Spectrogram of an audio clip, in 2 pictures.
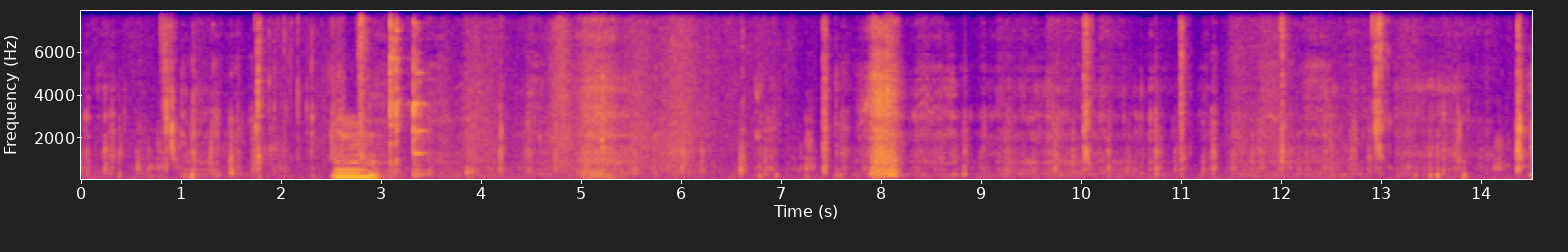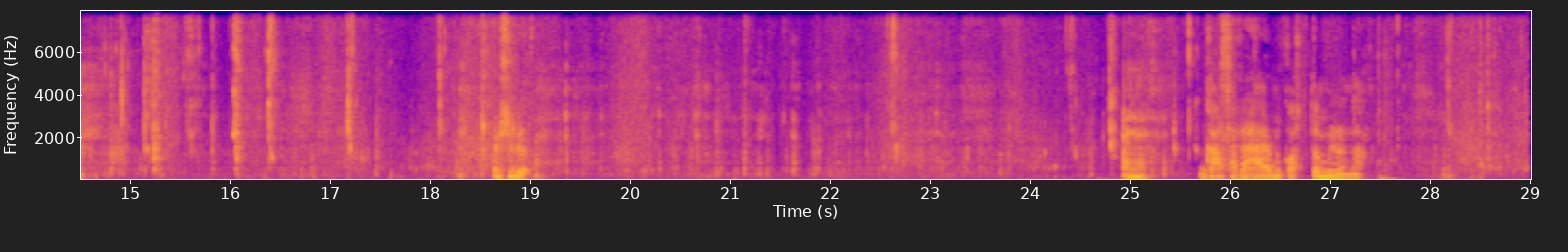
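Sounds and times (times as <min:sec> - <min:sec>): crunchy snack chewing: 0:00.0 - 0:03.3, 0:06.6 - 0:25.8.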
